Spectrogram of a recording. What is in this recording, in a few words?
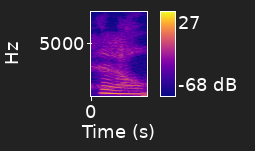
Girl "Hello"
